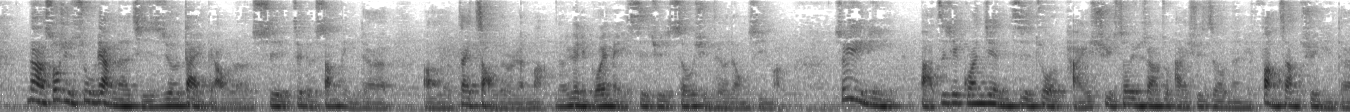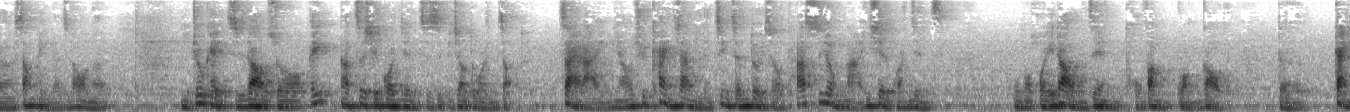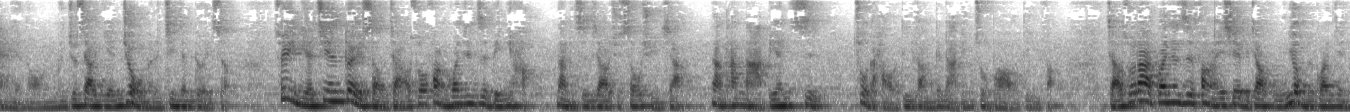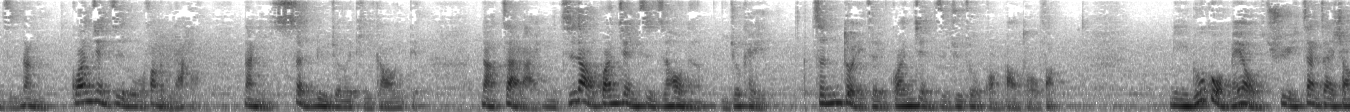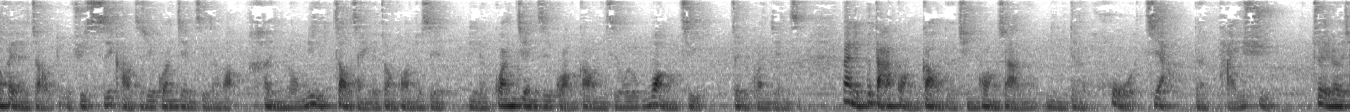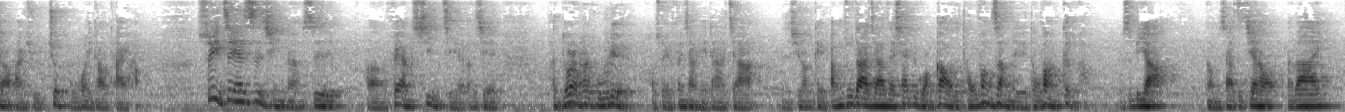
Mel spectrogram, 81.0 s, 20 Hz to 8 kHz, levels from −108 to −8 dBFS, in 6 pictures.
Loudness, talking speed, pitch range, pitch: -31 LUFS, 310 characters per minute, 110-130 Hz, 125 Hz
